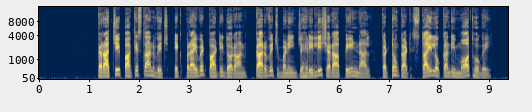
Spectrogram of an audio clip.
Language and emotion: Punjabi, neutral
